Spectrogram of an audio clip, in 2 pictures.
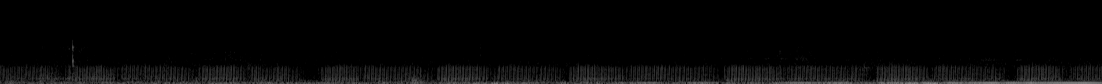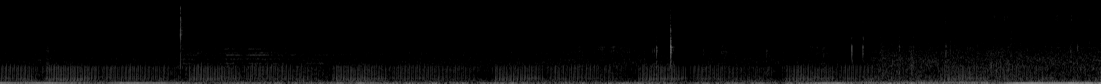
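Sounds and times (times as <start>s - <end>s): cats purring: 0.0s - 22.0s.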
